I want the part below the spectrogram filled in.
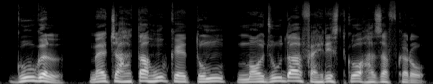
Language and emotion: Urdu, neutral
